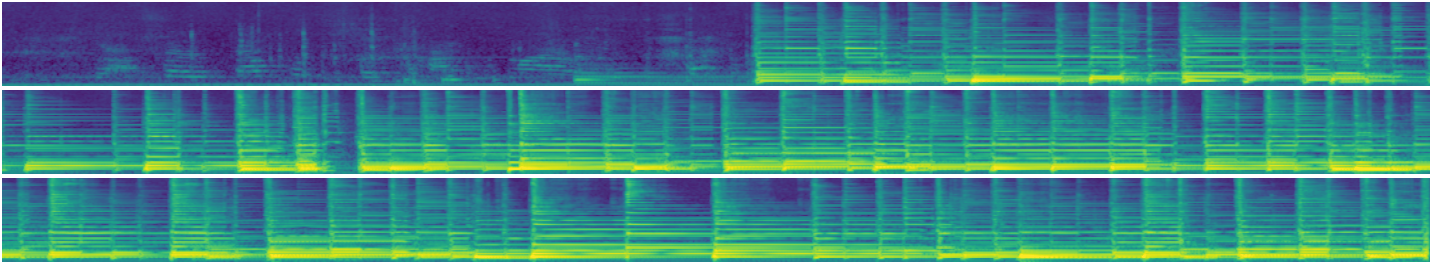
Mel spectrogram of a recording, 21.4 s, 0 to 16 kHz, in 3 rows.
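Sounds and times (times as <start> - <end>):
strumming with echo: 2.9 - 21.4.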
